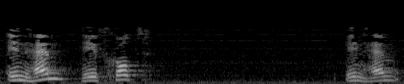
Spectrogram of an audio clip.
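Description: A man's voice: high voice, animated, extremely slow, husky, lo-fi sound. A man preaching a sermon, swelling into fervent cries of hallelujah and dropping into conversational asides where he corrects himself. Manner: rising to fervent exclamations of hallelujah.

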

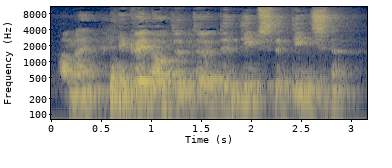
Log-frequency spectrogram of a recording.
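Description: A man's voice: medium pitch, steady tone, slow pace, a crowd in the background. A man preaching a sermon, speaking to sisters by name and dropping frequent amens. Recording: echoey hall, mic at a distance.

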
